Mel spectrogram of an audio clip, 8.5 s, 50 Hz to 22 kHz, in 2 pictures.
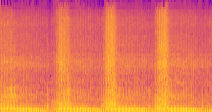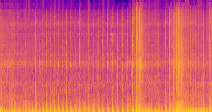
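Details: Yamaha SR400, about 40 years old, exhaust freshly repacked with high-heat, high-pressure fiberglass, titanium pipe reassembled: three sharp throttle blips then steady, even single-cylinder idle thump; clean, solid exhaust note, no rattles, normal.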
